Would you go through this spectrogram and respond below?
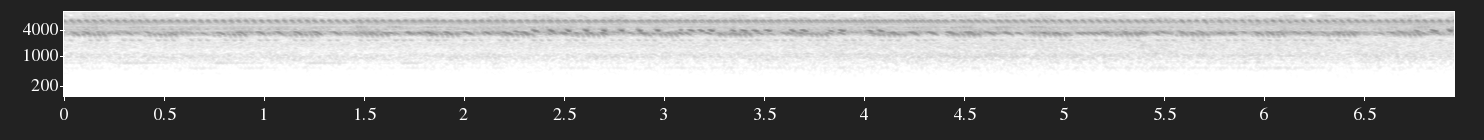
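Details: Crickets and bell crickets at night chorus level in Narita, Chiba Prefecture, Japan, captured with a TASCAM Portacapture X8. Quick high beaded chirps rise over a constant shimmering insect hum, peaking in the middle of the recording.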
